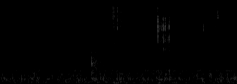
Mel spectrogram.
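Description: Near silence: room tone, with a few faint clicks about halfway through.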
